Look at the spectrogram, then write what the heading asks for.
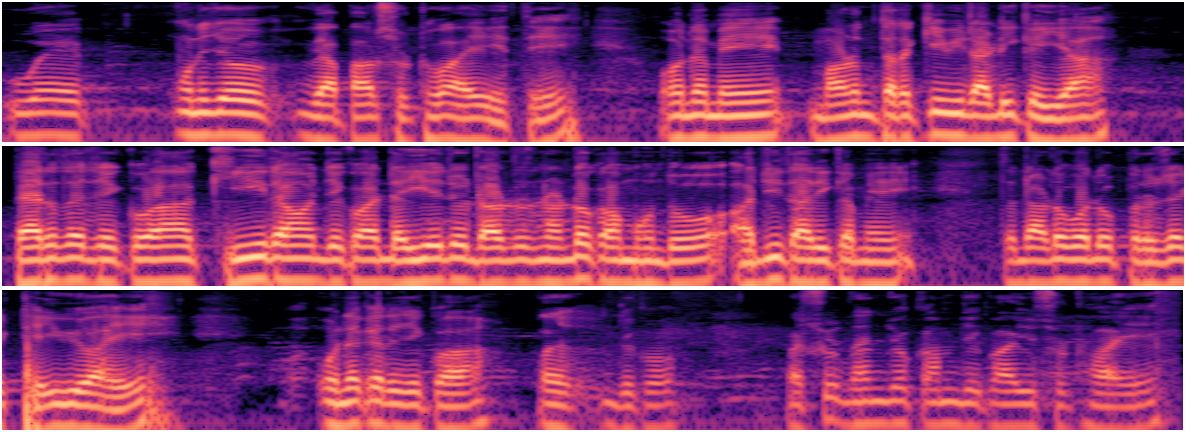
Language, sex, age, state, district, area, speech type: Sindhi, male, 60+, Delhi, South Delhi, urban, spontaneous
